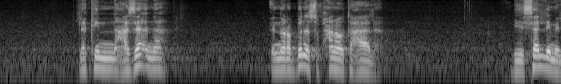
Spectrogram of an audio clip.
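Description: A middle-aged man gives a formal speech into a microphone, speaking slowly in short phrases with pauses.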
